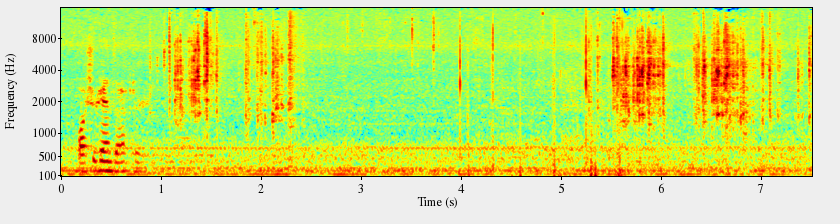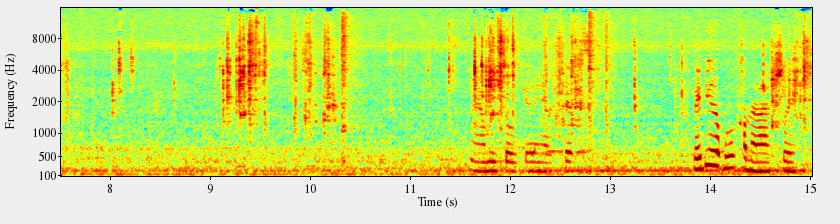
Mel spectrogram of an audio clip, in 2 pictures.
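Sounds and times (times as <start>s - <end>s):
steady low hum: 2.6s - 9.1s.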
